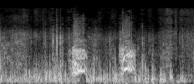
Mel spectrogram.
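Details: German Shepherds out snowshoeing in snow, with a Lab-Shepherd cross in the group, giving two short barks about half a second apart over rushing wind, while a person calls the dogs along.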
